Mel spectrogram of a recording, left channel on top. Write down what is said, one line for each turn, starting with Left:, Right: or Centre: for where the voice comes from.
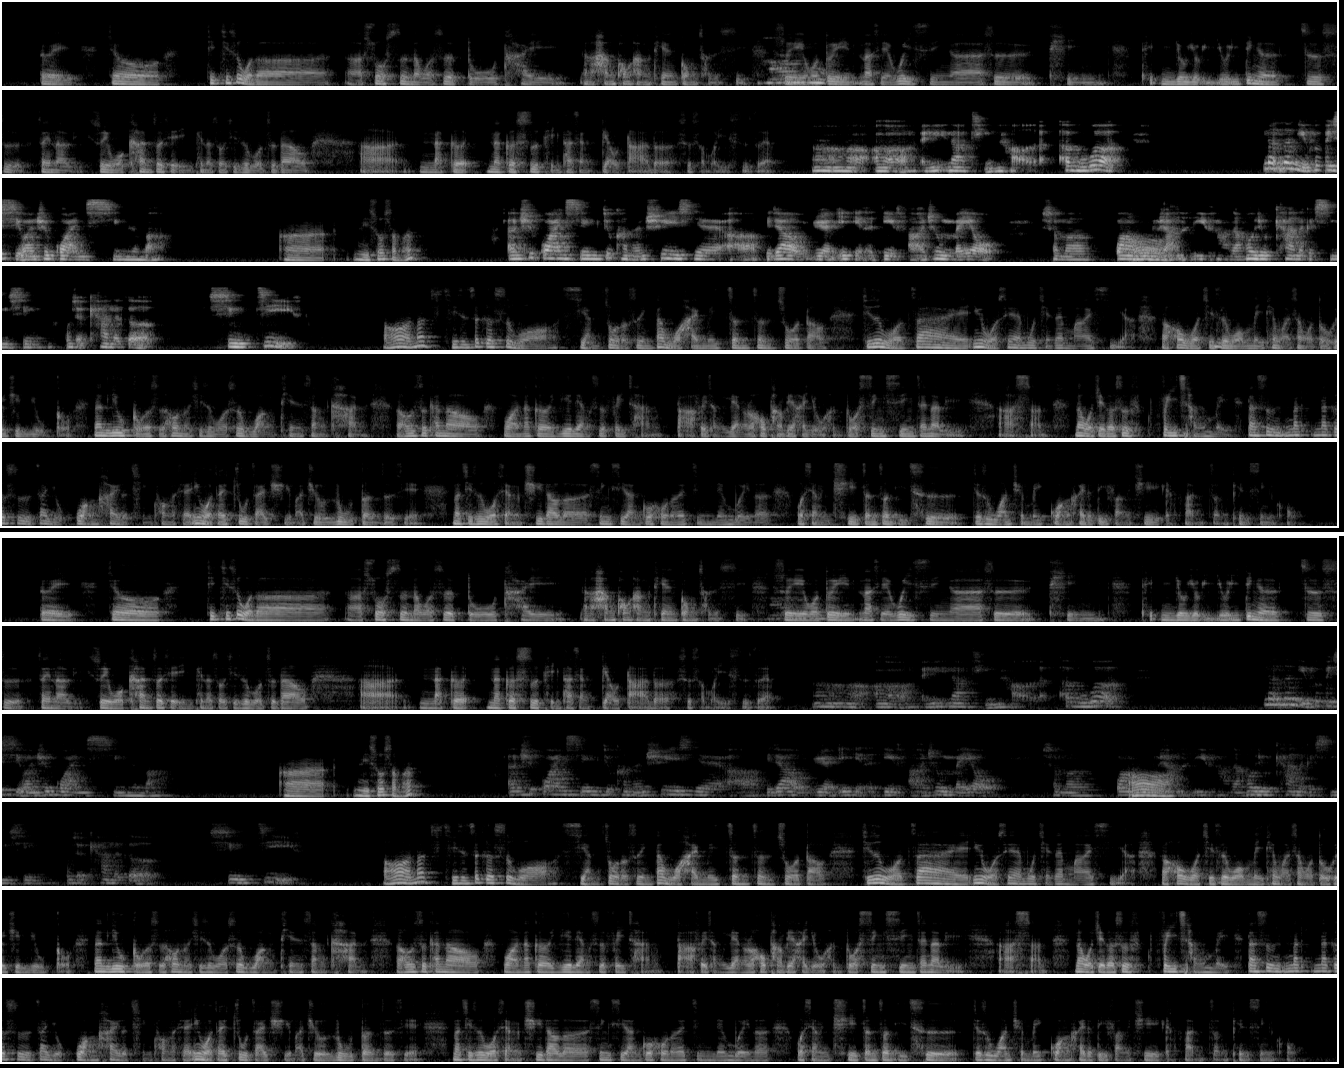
Right: 对，就其其实我的呃硕士呢，我是读太呃航空航天工程系，
Left: 哦，
Right: 所以我对那些卫星啊是挺挺有有有一定的知识在那里，所以我看这些影片的时候，其实我知道啊、那个那个视频它想表达的是什么意思，这样
Left: 哦哦，哎，那挺好的啊。不过，那那你会喜欢去关心的吗？
Right: 啊、你说什么？
Left: 呃，去关心就可能去一些呃比较远一点的地方，就没有什么光污染的地方，
Right: 哦。
Left: 然后就看那个星星或者看那个星际。
Right: 哦，那其其实这个是我想做的事情，但我还没真正做到。其实我在，因为我现在目前在马来西亚，然后我其实我每天晚上我都会去遛狗。
Left: 嗯
Right: 那遛狗的时候呢，其实我是往天上看，然后是看到哇，那个月亮是非常大、非常亮，然后旁边还有很多星星在那里啊闪。那我觉得是非常美，但是那那个是在有光害的情况下，因为我在住宅区嘛，就有路灯这些。那其实我想去到了新西兰过后呢，今年尾呢，我想去真正一次就是完全没光害的地方去看整片星空。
